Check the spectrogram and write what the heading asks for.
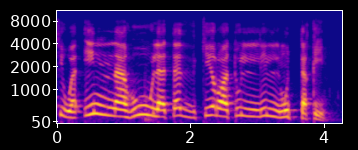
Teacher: الواو من الشفتين الهمز من الحلق اذا هذا يسمى تقارب ام تباعد ام تجانس التباعد لانهما متباعدان في المخرج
